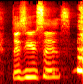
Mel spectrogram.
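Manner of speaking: high loud taunting this you; mock her with a loud sassy gotcha; sassy call-out. Calling out broker's false listing.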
